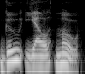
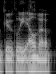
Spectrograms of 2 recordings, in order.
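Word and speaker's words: Guglielmo: fluency in the language a decent approximation to the correct pronunciation is gu yel Mo it's not perfect but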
